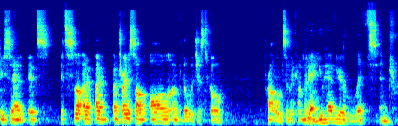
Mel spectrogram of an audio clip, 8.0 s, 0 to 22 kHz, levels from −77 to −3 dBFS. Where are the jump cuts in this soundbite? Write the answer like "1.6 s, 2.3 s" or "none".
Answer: none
